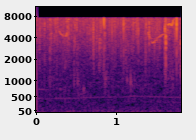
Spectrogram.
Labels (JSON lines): {"label": "biophony, dolphin", "recorder": "SoundTrap 500"}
